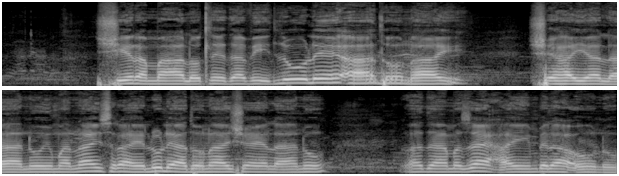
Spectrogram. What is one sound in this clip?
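An elderly man chants loudly and melodically through a microphone.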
